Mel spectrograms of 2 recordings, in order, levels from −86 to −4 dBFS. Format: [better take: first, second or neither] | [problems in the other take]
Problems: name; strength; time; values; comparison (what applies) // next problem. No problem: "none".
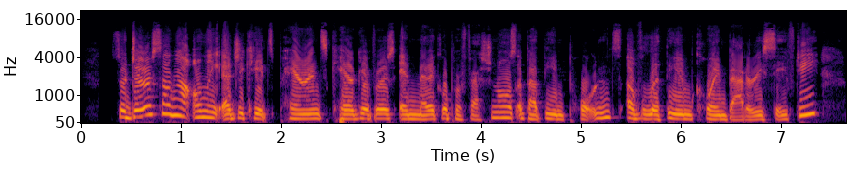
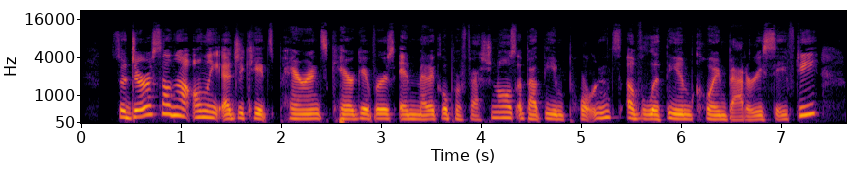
second | distortion; slight; 10 dB below the speech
